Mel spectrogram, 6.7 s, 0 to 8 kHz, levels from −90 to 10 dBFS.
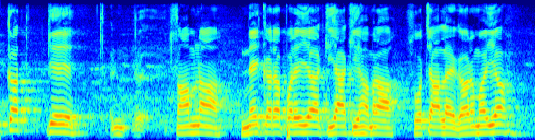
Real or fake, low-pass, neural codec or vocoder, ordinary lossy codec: real; 7.2 kHz; none; none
